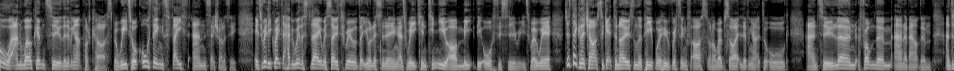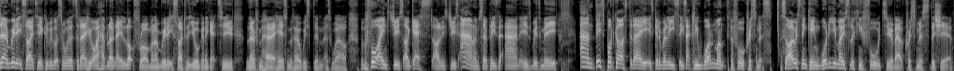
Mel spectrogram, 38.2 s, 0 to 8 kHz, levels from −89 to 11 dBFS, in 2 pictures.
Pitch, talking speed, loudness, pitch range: 120 Hz, 240 wpm, -19 LUFS, 105-145 Hz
